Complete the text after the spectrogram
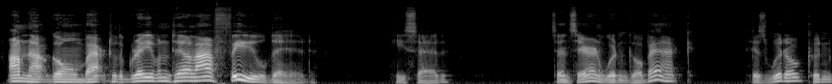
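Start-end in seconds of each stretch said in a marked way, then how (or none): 0.1-3.2 louder, higher stubborn corpse voice; stubborn dead man. A narrator's reading. Dead man refusing his widow, louder. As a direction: dig in and refuse.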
